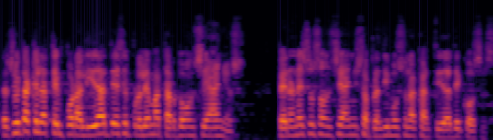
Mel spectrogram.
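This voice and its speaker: A man's voice at a very fast pace with fairly even intonation. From Colombia, Boyacá. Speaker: motivational speaker, network marketer. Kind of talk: motivational talk on stage. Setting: stage with audience.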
